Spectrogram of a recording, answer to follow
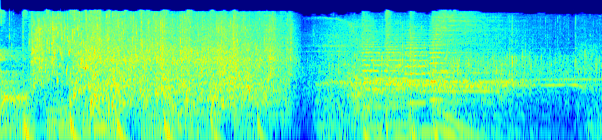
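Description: Show music with a beat throughout. For about the first three seconds a loud rush of splashing pool water runs over it, then stops abruptly. The rest is music alone, a bright tune over the beat.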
